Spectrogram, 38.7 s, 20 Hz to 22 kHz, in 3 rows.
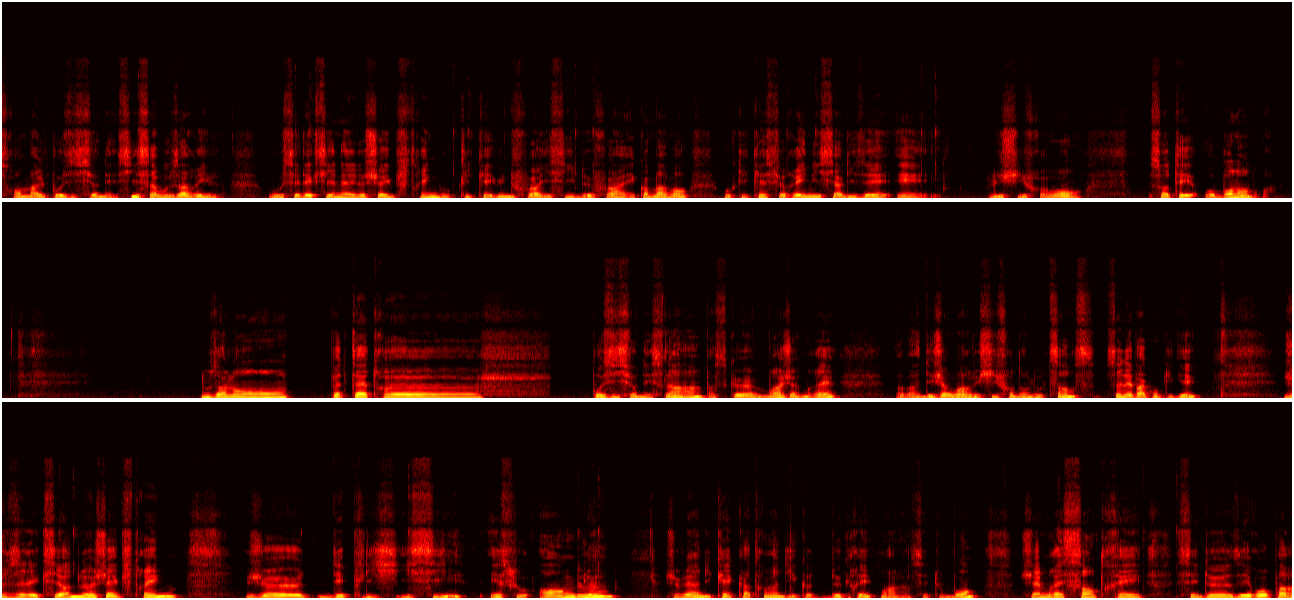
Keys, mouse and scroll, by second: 1.1 click, 2.8 click, 4.4 click, 5.6 click, 7.8 click, 9.1 click, 12.3 scroll up 2, 13.0 scroll down 1, 26.3 click, 29.2 click, 31.5 click, 33.0 KP_9, 33.5 KP_0, 35.0-35.4 scroll up 1, 35.7-36.5 right drag, 36.7 scroll down 1, 37.1 right click.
